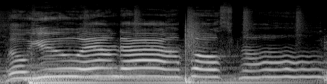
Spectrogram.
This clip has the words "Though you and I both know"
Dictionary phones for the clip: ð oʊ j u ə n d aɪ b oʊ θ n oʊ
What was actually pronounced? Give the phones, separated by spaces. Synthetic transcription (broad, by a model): ð oʊ j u ə n d aɪ b oʊ θ n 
